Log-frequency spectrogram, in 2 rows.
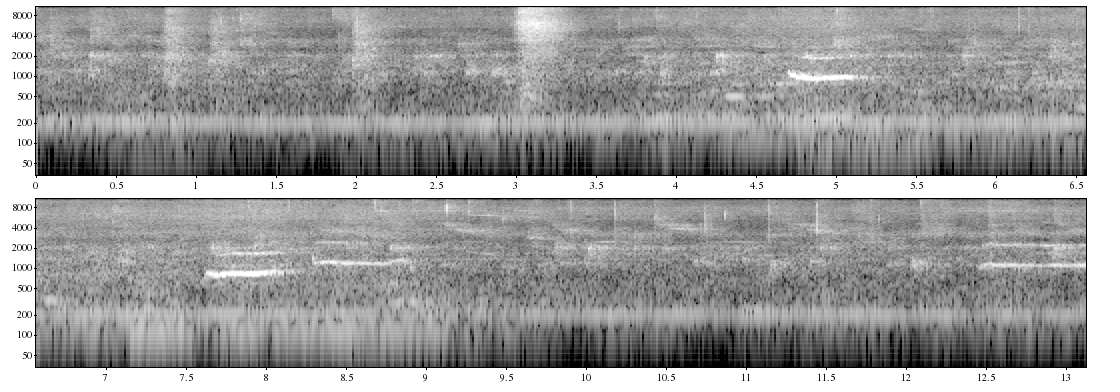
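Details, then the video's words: Domestic cat giving short rising-falling meows around 5, 8 and 9 seconds and again near the end, over a steady low electrical hum with faint background voices. "cat mow"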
